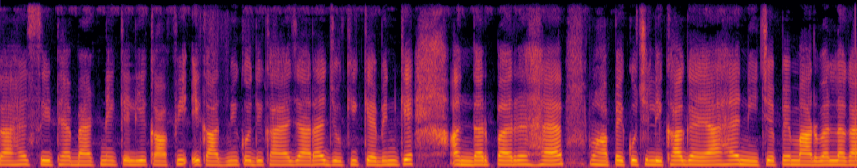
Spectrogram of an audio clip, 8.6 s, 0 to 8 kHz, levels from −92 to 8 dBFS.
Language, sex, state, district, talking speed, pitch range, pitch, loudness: Hindi, female, Odisha, Sambalpur, 215 wpm, 185-195 Hz, 190 Hz, -17 LUFS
